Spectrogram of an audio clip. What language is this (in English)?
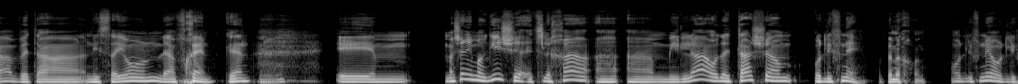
Hebrew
